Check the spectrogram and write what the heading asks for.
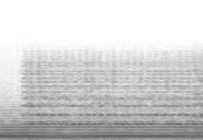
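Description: Background film music: a held, dense chord on a distorted electric guitar, growing brighter a moment after it starts.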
